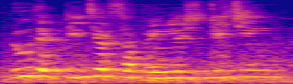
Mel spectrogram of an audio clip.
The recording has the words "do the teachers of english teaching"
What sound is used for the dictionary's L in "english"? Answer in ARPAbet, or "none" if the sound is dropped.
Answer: L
